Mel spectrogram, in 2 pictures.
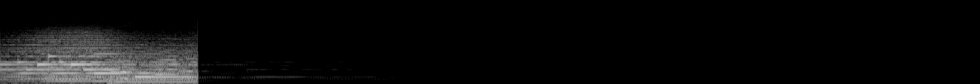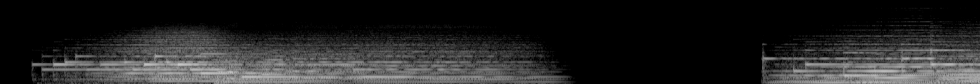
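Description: From 1.98 s to 7.98 s, the likely cause is one channel inverted: one side of a stereo pair arrived with its polarity reversed, so when the two were folded down to mono, everything they shared cancelled. The sound drops by about 38 dB for those six seconds, background included, leaving only the small difference between the channels audible before the level returns at 7.98 s.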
